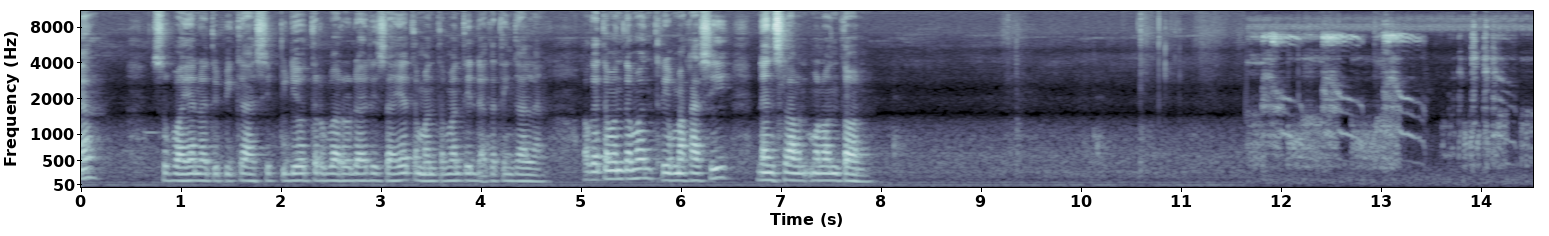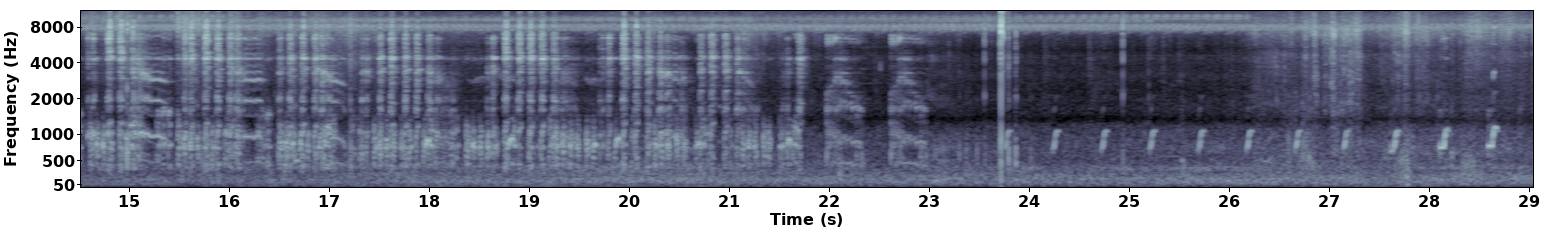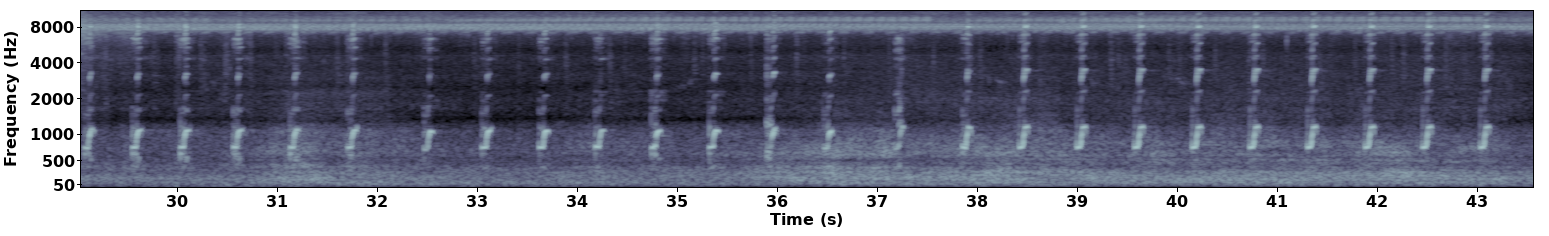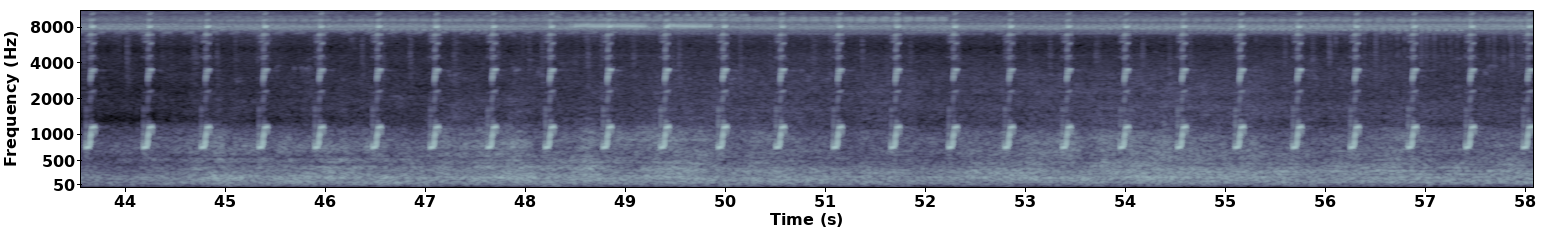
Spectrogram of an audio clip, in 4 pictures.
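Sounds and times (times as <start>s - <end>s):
bird calling short rising notes: 0.0s - 2.0s, 6.0s - 23.1s, 23.8s - 58.0s
low rushing noise: 0.0s - 58.0s.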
